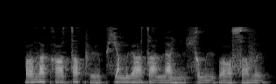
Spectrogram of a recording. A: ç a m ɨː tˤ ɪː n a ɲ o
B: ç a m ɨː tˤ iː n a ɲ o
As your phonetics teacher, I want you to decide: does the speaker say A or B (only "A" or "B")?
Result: A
